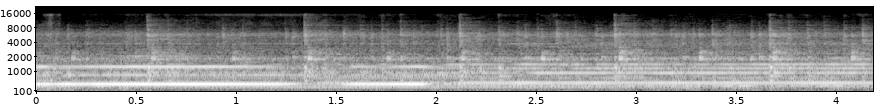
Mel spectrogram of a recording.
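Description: Indian instrumental background music: a wind instrument holds long notes, stepping up to a higher one about halfway, over regular light drum strokes.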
